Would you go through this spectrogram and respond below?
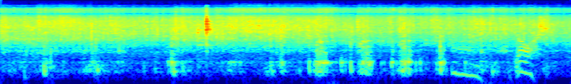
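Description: A spoon stirs beef curry in a pan over an Ozpig wood-fired stove, scraping and clinking against sizzling food in irregular strokes, close and moderately loud with no talking.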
